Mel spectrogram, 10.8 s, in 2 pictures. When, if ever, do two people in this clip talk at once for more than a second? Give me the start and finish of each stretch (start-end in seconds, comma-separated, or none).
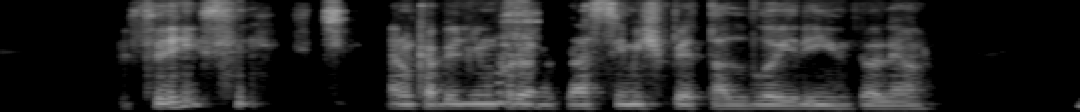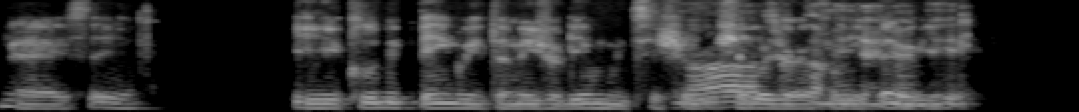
8.8-10.1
